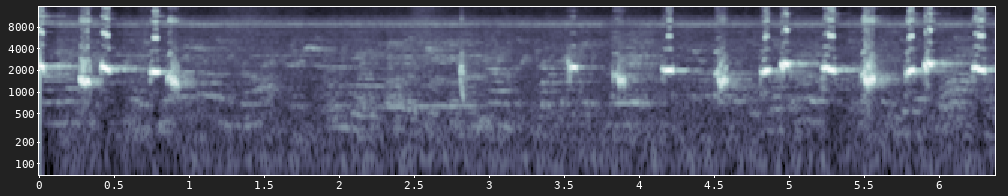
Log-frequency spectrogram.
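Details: Calls of a yellow-vented bulbul meant to draw reluctant bulbuls into song: a series of separate short, clear whistled and slurred notes, spaced irregularly and coming faster toward the end.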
